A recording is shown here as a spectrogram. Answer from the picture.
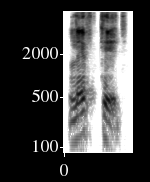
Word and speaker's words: lifted: Lifted, lifted. Okay, lifted. Okay, and here ed is pronounced as id. Lifted, lifted.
